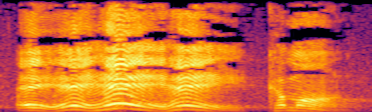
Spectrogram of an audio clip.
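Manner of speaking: loud, high repeated heys; calling a halt. Retold or imitated. God interrupts a boasting believer, loud checking call. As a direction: cut in loudly to pull someone up short.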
